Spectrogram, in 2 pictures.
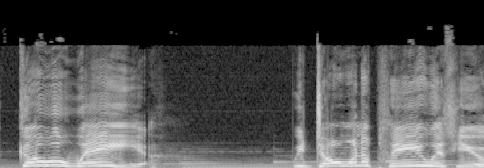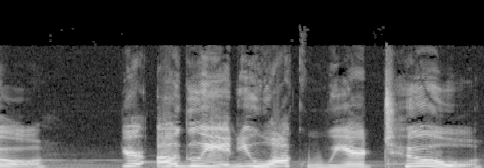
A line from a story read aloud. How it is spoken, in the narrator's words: They yelled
